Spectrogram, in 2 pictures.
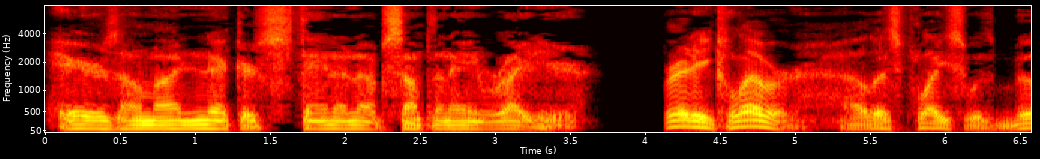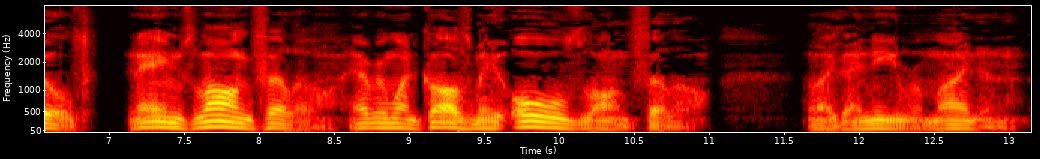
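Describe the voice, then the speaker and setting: Very gravelly old backwoods hunter. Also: male voice, sits low, slow, darkish tone, no echo, studio quality, heavily acted. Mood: folksy, plainspoken. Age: older. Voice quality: gravelly, raspy. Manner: folksy, dropped endings, laconic. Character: gruff old hard-drinking male hunter and fog guide. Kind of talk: video game character acting.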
